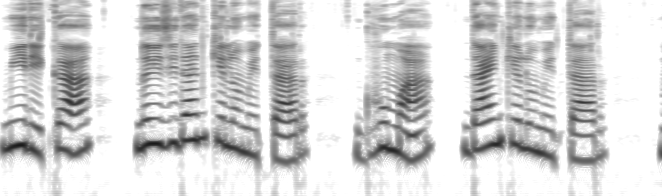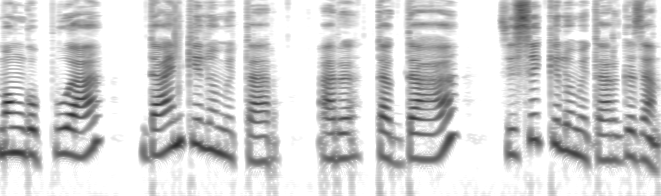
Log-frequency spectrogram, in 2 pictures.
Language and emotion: Bodo, neutral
